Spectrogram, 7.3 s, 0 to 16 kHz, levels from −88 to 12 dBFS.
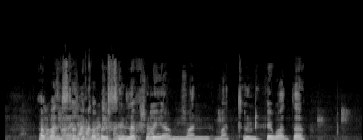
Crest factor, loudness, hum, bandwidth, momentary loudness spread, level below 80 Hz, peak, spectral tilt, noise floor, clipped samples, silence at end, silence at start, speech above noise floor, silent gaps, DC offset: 18 dB; -23 LUFS; none; 9.6 kHz; 11 LU; -70 dBFS; -4 dBFS; -6.5 dB/octave; -56 dBFS; under 0.1%; 0.4 s; 0.8 s; 34 dB; none; under 0.1%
